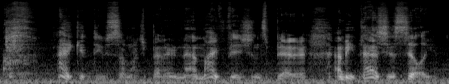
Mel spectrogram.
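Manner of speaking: low, soft, sneering scoff from the sidelines; sneering bystander. Retold or imitated. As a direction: grumble it like a know-it-all who isn't impressed. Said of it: "somebody from the sideline says".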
